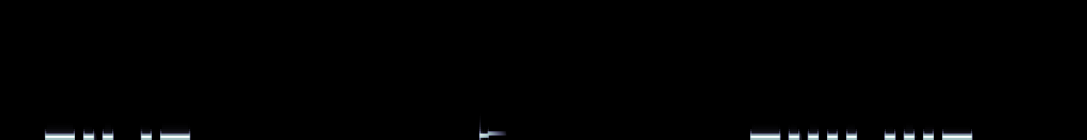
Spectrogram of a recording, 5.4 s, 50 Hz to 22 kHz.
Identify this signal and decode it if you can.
Morse code, heard as a keyed tone, about 25 wpm, 700 Hz. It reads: DA 6V
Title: All Cut Numbers - 2-Digit 25wpm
